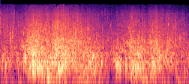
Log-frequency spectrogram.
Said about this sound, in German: Dann steigt das Team auf eine Piroge um. Das Boot wird von Männern aus dem Dorf für einen kleinen Lohn gepaddelt.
